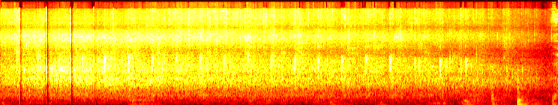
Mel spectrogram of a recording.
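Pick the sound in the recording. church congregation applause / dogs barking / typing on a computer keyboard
church congregation applause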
